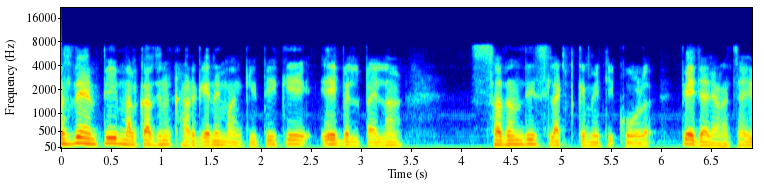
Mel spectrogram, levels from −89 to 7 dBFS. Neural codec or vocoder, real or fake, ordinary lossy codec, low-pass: codec, 44.1 kHz, 7.8 kbps, DAC; fake; Opus, 24 kbps; 7.2 kHz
